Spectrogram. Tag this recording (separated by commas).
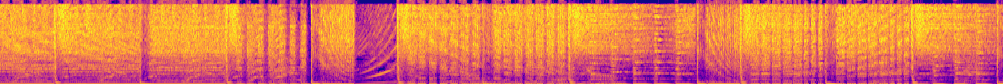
Music, Drum and bass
